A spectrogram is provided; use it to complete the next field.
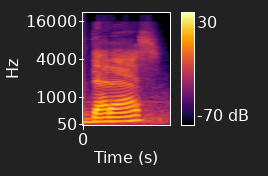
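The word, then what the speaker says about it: Dattaz: Um, the name of my business is Dead Ass, but it's spelled D A T T A Z.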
